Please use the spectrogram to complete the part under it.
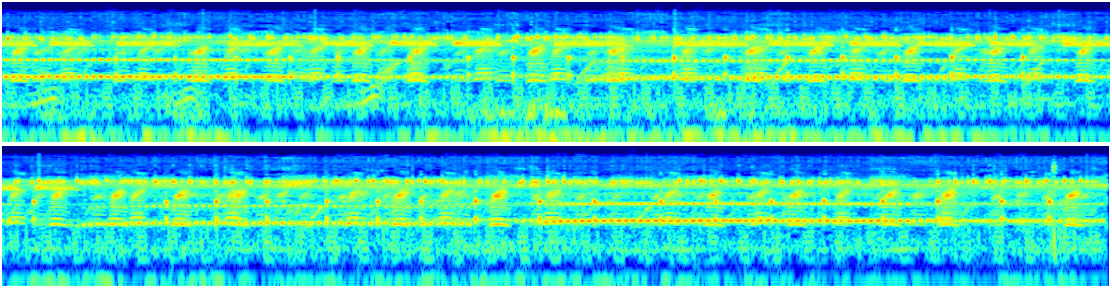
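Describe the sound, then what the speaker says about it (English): Caco frogs keep up a high-pitched, rapid trilling chorus, steady and continuous throughout, with layered pulsing calls blending into a dense wall of sound. "There's some cacos calling a very high-pitched trilling sound."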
